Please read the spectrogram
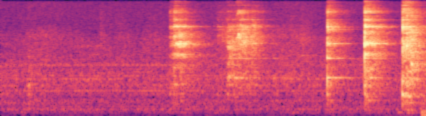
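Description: Metal spoon clinking against a glass mixing bowl while a ground-turkey mixture is tossed. The first couple of seconds are quiet, then come about four short ringing clinks.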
